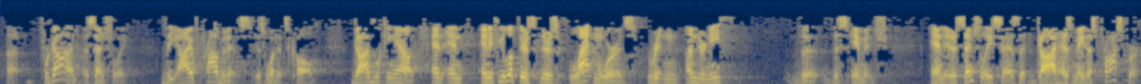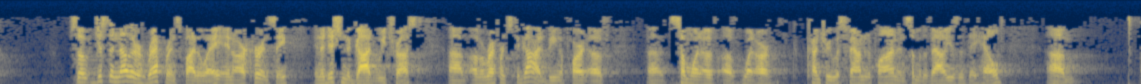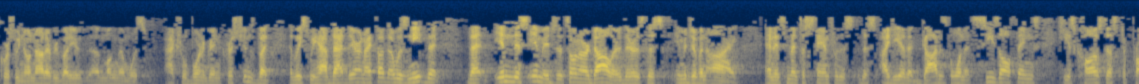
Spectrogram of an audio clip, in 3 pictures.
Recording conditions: large echoing room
